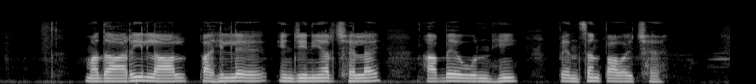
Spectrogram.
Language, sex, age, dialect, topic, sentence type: Maithili, male, 56-60, Angika, banking, statement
